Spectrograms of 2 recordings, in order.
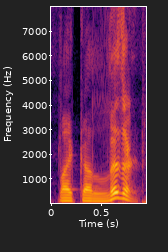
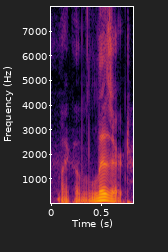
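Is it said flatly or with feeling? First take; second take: with feeling; flatly. First: It is said with strong dramatic feeling. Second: It is said flatly, without much feeling.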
